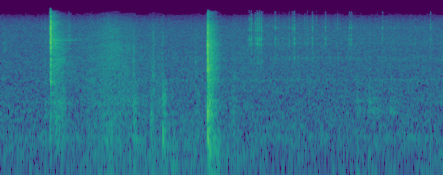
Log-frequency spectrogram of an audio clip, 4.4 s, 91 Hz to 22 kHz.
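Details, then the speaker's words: Zalman 460APS computer power supply from 2014 (Sparkle Power built): sharp isolated cracks and snaps every second or two over faint hiss, heavy 12 V ripple; arcing from failed capacitors, fixed by replacing them. "listen to the sound sounds like the transformers shorted or sparking or something"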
